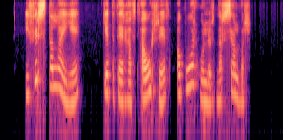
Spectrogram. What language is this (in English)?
Icelandic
